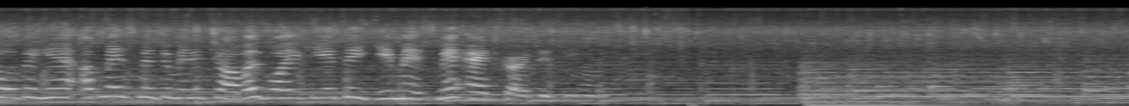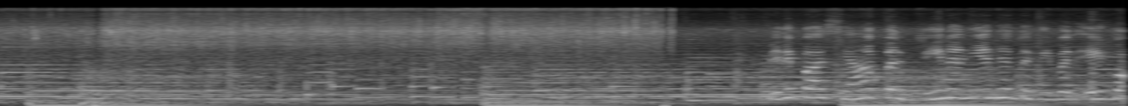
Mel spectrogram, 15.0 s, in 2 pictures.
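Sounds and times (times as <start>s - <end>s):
vegetables sizzling in hot oil: 0.0s - 12.1s
background music: 0.0s - 15.0s.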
